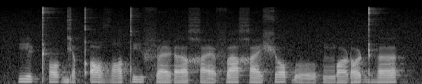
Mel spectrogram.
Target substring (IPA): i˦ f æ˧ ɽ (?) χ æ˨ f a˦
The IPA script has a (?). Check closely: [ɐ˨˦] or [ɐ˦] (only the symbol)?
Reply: ɐ˨˦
